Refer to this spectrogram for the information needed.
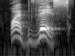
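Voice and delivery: loud, high battle cry; shout. A narrator's reading. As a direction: shout it back at the robot. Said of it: "I shouted".

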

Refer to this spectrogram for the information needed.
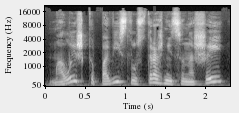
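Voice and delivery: ordinary delivery, nothing marked

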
